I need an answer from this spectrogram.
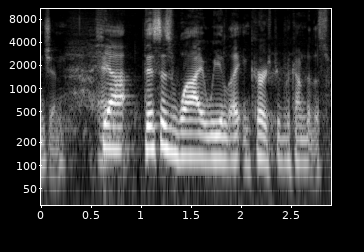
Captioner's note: sighs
